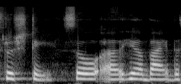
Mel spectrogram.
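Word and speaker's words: Srushti: So in Marathi, the word re is pronounced as ru. The word re is pronounced as ru. So that is why the pronunciation goes Srishti.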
